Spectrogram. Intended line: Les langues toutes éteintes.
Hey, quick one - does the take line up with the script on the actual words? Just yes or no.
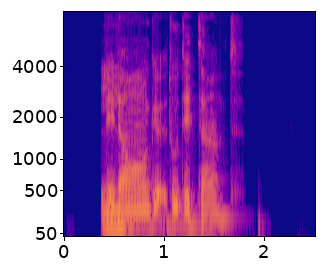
yes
